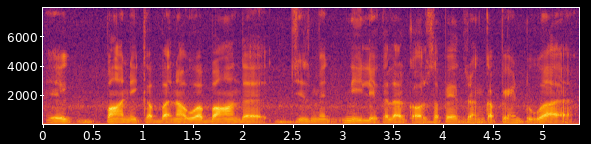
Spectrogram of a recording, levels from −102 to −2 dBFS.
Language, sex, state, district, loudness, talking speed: Hindi, male, Uttarakhand, Uttarkashi, -20 LUFS, 210 wpm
